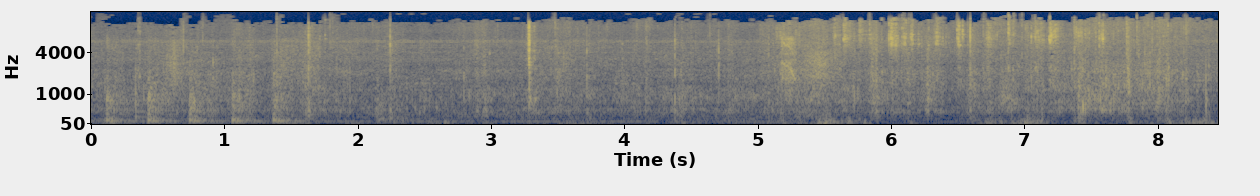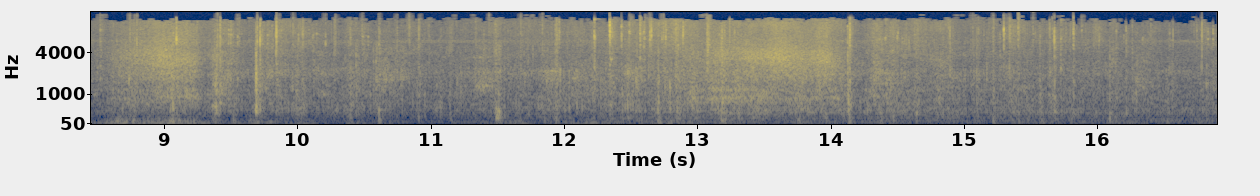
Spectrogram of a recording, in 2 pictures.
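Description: Hoofbeats of a Percheron-Appaloosa cross horse being ridden on sand footing. There are evenly spaced thuds at first, then scattered softer clicks and thuds.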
